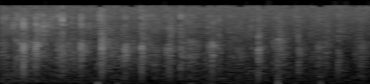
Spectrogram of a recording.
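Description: Applause from the crowd at a Jain temple festival at Kundalpur, faint and distant, a patter of scattered claps going on throughout.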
